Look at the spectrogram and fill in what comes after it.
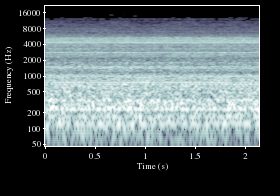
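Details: Goodman outdoor condenser that had a no-cooling call with the outdoor fan not running, now running after the capacitor was replaced: even fan whoosh over a low steady compressor hum, no rattles or buzzing, normal operation; unit later found overcharged with 0 superheat.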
